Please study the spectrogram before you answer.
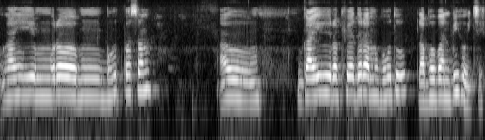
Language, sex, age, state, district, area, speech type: Odia, female, 60+, Odisha, Kendujhar, urban, spontaneous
